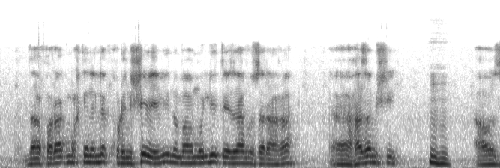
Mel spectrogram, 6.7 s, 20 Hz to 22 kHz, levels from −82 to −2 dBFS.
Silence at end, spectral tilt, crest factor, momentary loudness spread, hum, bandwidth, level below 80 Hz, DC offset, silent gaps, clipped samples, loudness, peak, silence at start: 0 s; -7 dB/octave; 10 dB; 9 LU; none; 8 kHz; -50 dBFS; under 0.1%; none; under 0.1%; -19 LUFS; -8 dBFS; 0.05 s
